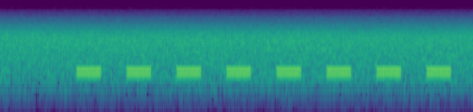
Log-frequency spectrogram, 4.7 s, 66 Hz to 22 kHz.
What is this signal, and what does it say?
Telephone call progress tone (North American plan), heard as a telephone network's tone, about 480, 620 Hz, 0.25 s on and 0.25 s off, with phone line noise. Congestion tone.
